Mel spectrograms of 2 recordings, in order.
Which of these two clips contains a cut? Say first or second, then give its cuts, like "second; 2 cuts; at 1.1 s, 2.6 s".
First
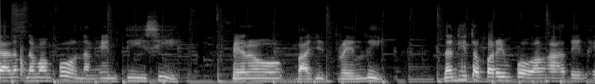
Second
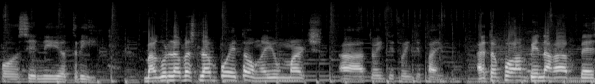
second; 1 cut; at 4.6 s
